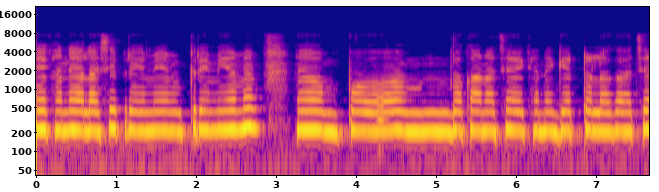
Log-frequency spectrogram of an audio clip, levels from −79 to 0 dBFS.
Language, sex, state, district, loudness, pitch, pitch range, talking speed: Bengali, female, West Bengal, Dakshin Dinajpur, -13 LUFS, 220 Hz, 215-225 Hz, 115 wpm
